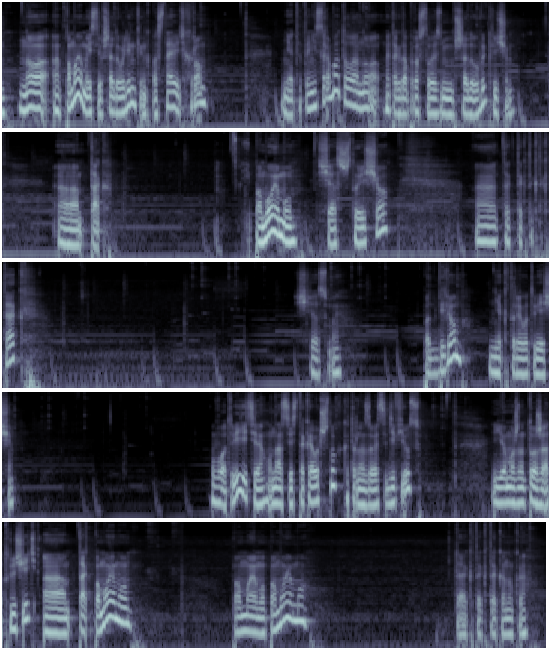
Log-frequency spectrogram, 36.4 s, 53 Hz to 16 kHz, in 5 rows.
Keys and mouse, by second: 0.7 click, 1.4-2.6 drag, 4.1 click, 4.8 click, 6.1 click, 17.0 click, 17.5 click, 18.8 click, 19.3 click, 19.5 click, 20.5 click, 21.8 click, 22.3 click, 22.8 click, 23.6 click, 24.6 click, 25.1 click, 27.0 click, 27.5 click, 36.0 click.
